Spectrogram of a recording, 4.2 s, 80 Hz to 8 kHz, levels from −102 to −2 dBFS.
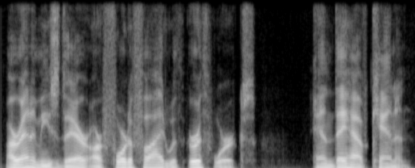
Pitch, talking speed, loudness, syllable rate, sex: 105 Hz, 160 wpm, -18 LUFS, 5.5 syllables/s, male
